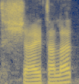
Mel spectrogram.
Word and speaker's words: Shae Tallad: I don't know how to pronounce that. Shae Tallad.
